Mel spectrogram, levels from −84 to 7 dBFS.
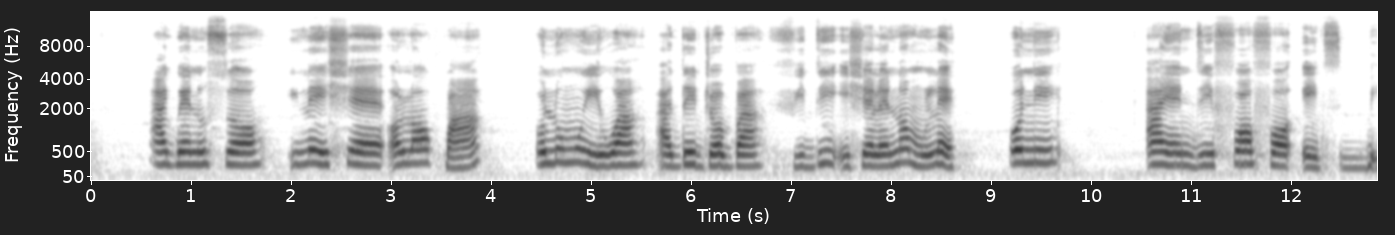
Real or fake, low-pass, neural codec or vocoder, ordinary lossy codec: fake; 14.4 kHz; vocoder, 44.1 kHz, 128 mel bands every 256 samples, BigVGAN v2; none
